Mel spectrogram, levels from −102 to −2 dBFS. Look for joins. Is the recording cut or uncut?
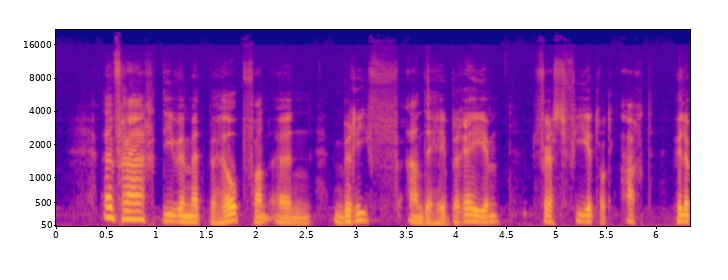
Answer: cut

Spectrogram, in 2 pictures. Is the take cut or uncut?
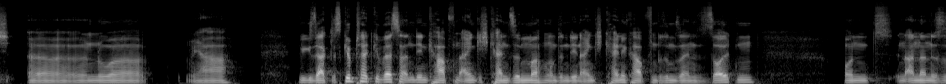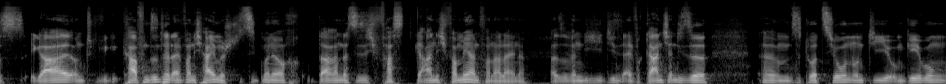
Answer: uncut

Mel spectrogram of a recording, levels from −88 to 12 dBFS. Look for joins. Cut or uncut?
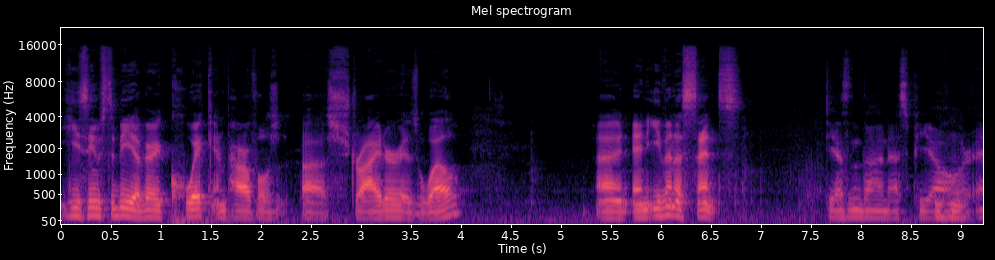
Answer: cut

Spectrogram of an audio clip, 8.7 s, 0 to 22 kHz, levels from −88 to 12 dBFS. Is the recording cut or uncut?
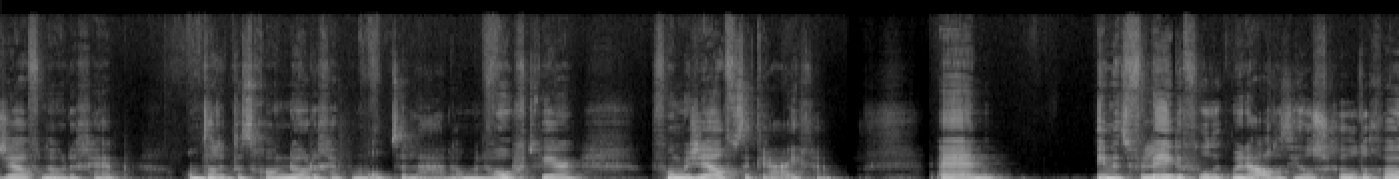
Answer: uncut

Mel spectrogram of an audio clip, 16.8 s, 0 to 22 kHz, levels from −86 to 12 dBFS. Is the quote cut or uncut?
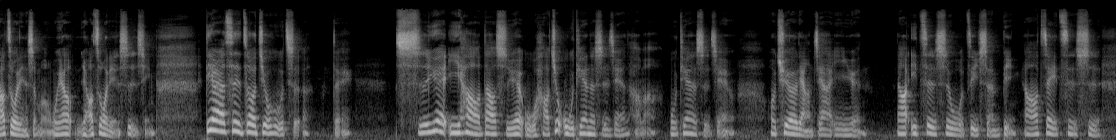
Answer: cut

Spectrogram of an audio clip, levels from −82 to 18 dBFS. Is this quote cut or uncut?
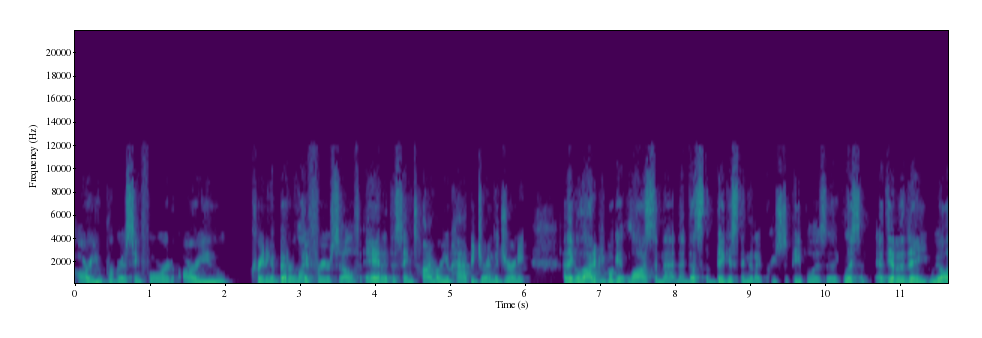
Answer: uncut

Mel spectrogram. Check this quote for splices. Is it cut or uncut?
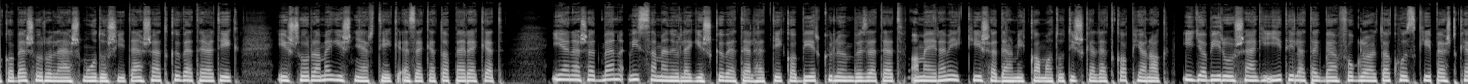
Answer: uncut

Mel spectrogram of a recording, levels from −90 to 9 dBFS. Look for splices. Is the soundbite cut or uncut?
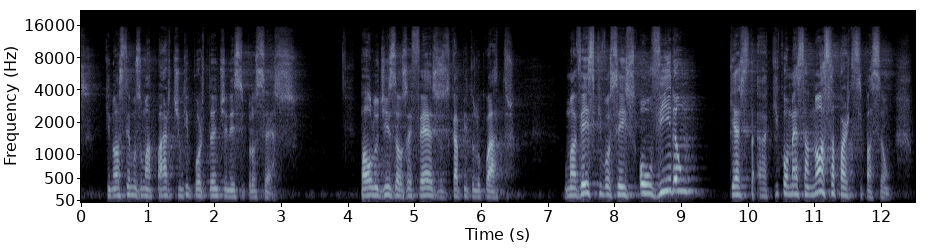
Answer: cut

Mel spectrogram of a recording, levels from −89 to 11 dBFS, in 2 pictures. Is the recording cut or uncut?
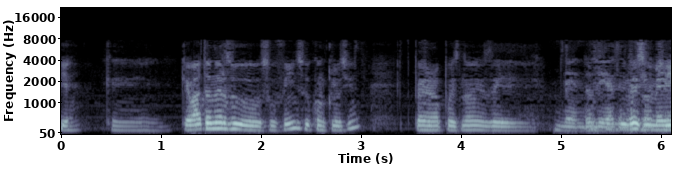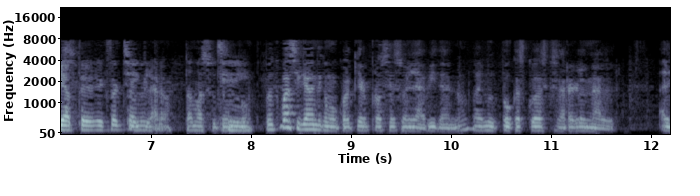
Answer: uncut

